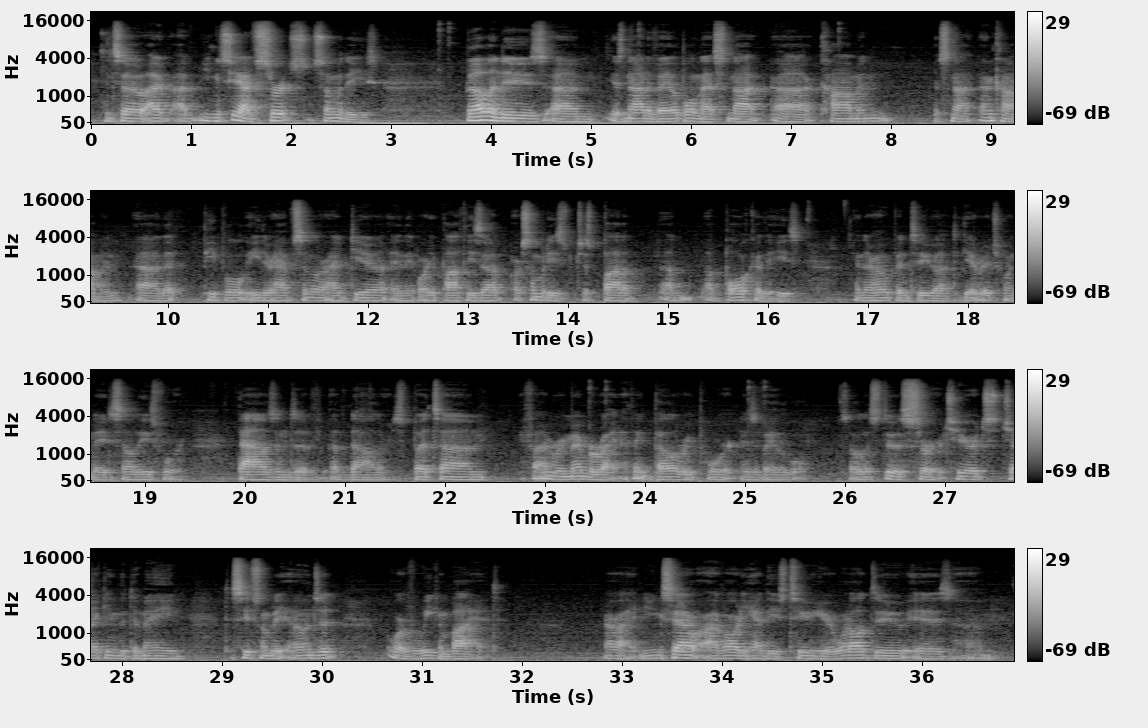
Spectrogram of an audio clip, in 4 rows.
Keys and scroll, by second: 20.9 b.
